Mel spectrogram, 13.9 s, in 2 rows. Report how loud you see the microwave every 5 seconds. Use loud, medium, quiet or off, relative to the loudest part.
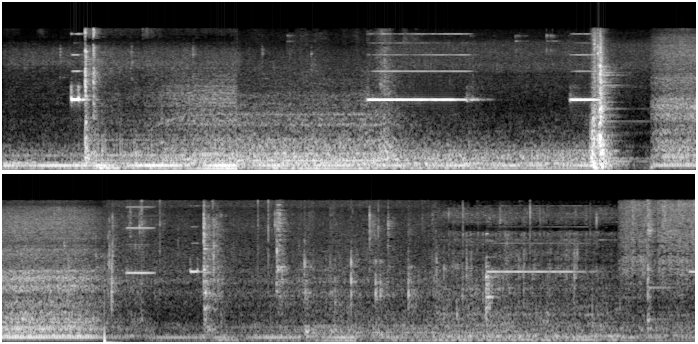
loud, loud, quiet.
